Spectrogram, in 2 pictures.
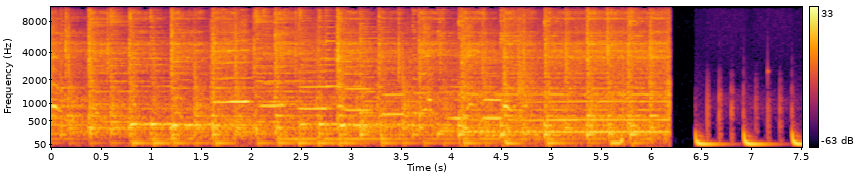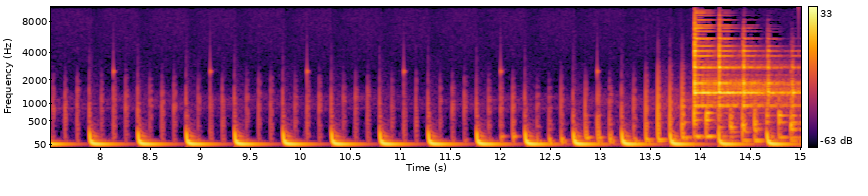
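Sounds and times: electronic dance music: 0:03.8 - 0:15.0.

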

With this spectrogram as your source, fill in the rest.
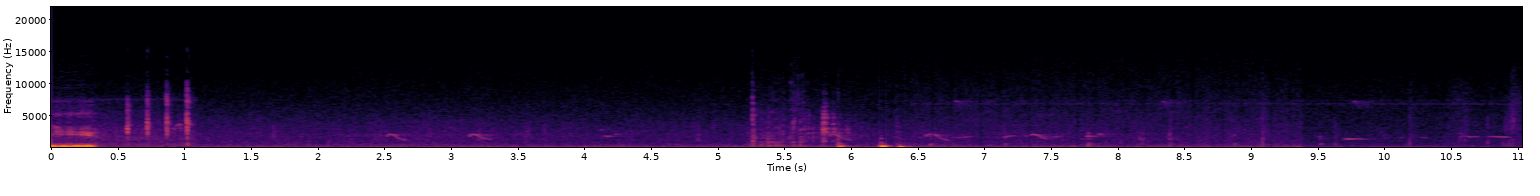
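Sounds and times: birds chirping faintly: 0:00.0 - 0:05.0, 0:05.6 - 0:11.0
scrabbling in loose dirt: 0:05.2 - 0:11.0.

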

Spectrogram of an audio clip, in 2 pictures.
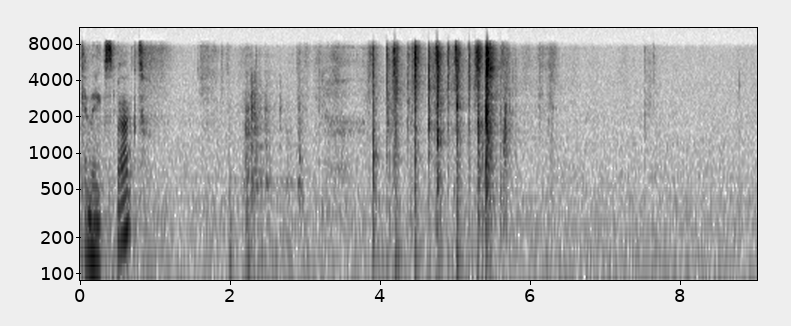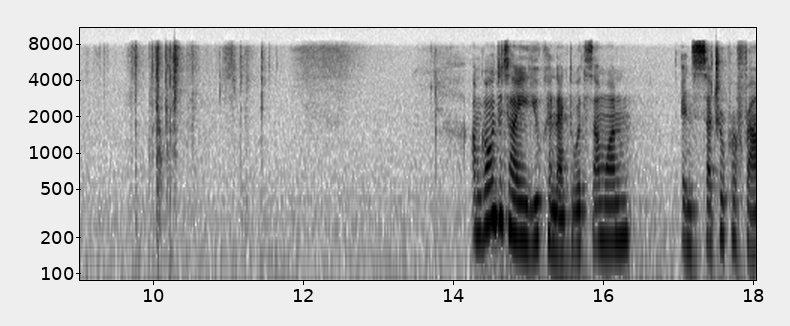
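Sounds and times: cards being shuffled: 0:03.8 - 0:06.4, 0:09.2 - 0:12.5.

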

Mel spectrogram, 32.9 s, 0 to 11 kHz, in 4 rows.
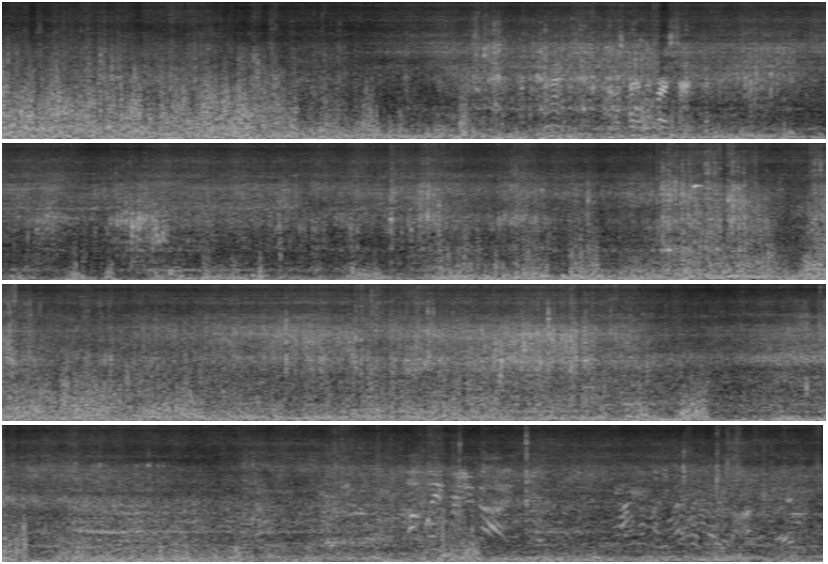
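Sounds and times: mountain bike rumbling on a trail: 0:00.0 - 0:32.9
wind buffeting the microphone: 0:00.0 - 0:32.9
bike frame knocks and rattles: 0:04.5 - 0:06.3, 0:07.4 - 0:22.9.

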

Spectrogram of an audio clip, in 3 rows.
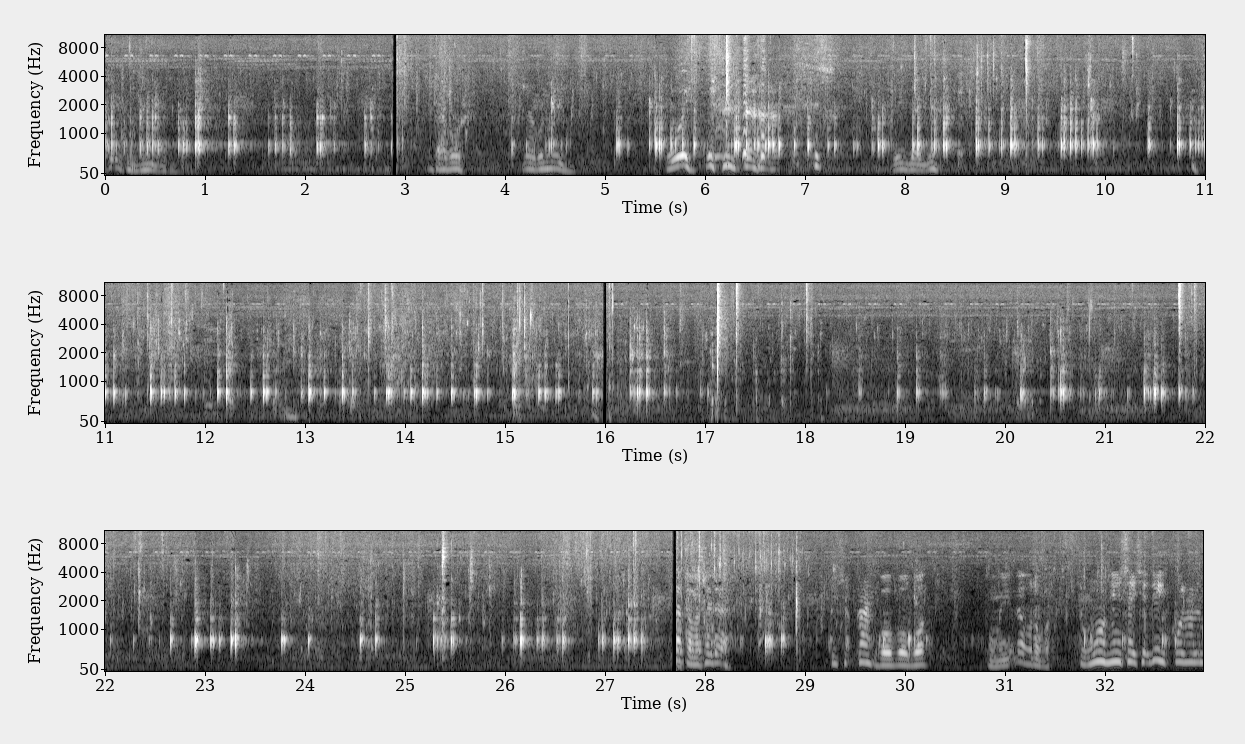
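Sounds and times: clink against metal bucket: 0:02.9 - 0:17.2.

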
